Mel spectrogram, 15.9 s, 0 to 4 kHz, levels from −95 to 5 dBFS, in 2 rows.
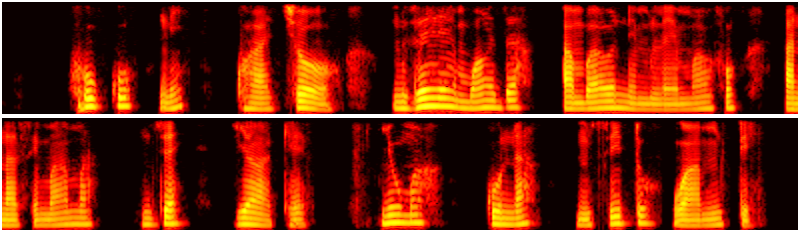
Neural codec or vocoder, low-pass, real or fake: none; 3.6 kHz; real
